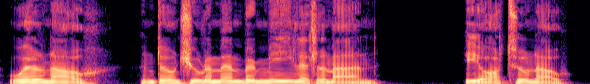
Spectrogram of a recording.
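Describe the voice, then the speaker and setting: A man's voice: mid-range voice, normal speed, no room sound, clean studio sound, voice pushed up, close to an everyday voice. A man voicing a cheerful, condescending woman who fusses over a small child, in a storybook reading. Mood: cheerful, pitying.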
